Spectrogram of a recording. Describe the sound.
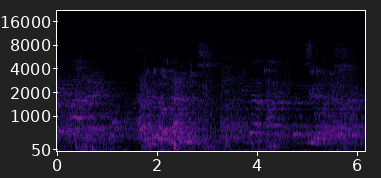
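A basketball bounces at the free throw line during the fourth quarter of a girls' game. The bounces are faint and hard to pick out under steady commentator speech and busy crowd noise.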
